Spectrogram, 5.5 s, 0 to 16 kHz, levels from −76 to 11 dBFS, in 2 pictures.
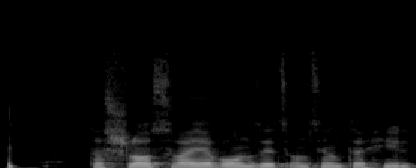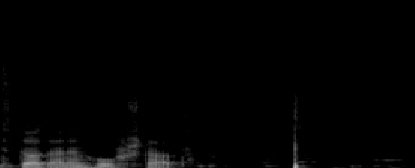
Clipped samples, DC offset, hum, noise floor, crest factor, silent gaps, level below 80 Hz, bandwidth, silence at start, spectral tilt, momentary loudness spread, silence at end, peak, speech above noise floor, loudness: under 0.1%; under 0.1%; none; -72 dBFS; 24 dB; none; -56 dBFS; 11 kHz; 0.05 s; -8 dB/octave; 11 LU; 0.75 s; -8 dBFS; 42 dB; -31 LUFS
